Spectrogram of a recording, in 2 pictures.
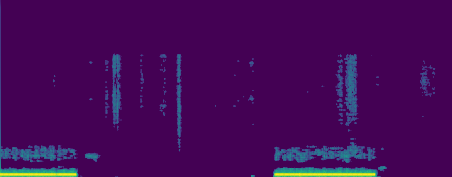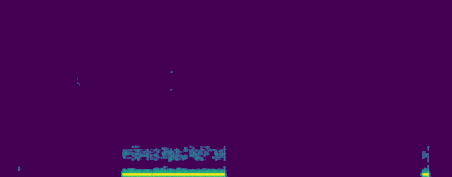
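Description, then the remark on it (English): A phone ringback tone purrs in steady two-second bursts separated by long silent gaps, three full rings and the start of a fourth, with the call going unanswered. Clear, no voices. “calling him about this whole debacle with Alex Jones. Hopefully he picks up.”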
